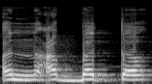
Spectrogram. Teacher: با کو ڈائریکٹ تا سے ملانا ہے، دال کو چھوڑ دینا ہے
